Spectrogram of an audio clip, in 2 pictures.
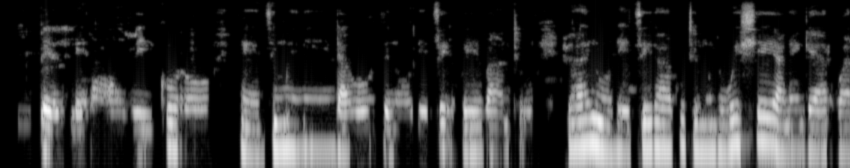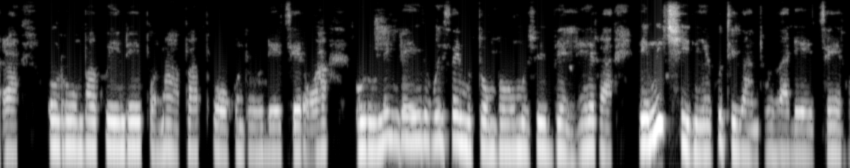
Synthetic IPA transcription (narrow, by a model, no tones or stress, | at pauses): beeraʐikoroned͡zimwenindaʋod͡zino̞ɗe̞t͡se̞rweʋantʰuʐaino̞ɗe̞t͡se̞ɾakutimunduwe̞ʃe̞ane̞ŋɡe̞arwaɾa | oɾombakue̞nde̞pʰo̞napapʰo̞kundoɗe̞t͡se̞rwaɦurume̞nde̞iɾiwese̞muto̞mbo̞muʐibʱe̞ɦerane̞mwit͡ʃinije̞kutiʋantʰuʋaɗe̞t͡se̞ːrwa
